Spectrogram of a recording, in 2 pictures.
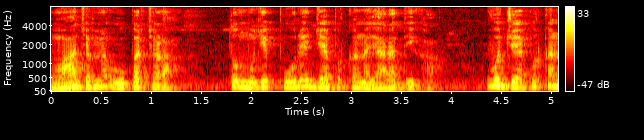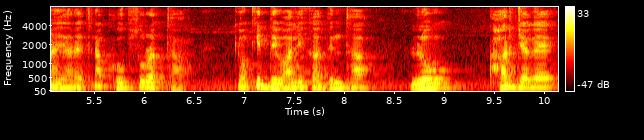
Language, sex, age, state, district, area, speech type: Hindi, male, 18-30, Rajasthan, Jaipur, urban, spontaneous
